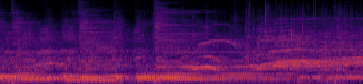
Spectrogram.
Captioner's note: crowd cheering; guitar chords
